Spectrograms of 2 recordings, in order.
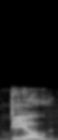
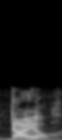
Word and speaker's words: dial: And uh at the end of the uh definition for station, that word instead of saying deal, the the word is dial. That's a long i sound.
